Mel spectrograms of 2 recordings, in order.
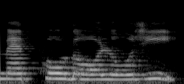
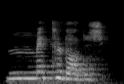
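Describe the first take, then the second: First: मेथोडोलॉजी drawn out slowly with a different, wrong sound; wrong pronunciation. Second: मेथोडोलॉजी said slowly and clearly, meth-o-do-lo-gy; correct pronunciation. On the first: Teacher showing a wrong way to say मेथोडोलॉजी. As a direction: stretch मेथोडोलॉजी into an odd variant. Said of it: "अगर मैं कोई और pronunciation use करूँ". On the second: Teacher modelling मेथोडोलॉजी correctly for students. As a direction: carefully model मेथोडोलॉजी as the right form. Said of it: "अगर मुझे बोलना है". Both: Shown as a demonstration.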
